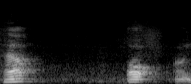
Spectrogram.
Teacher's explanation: sebab dia ada syaddah, maka kita akan tahan dan melantun qalqalah itu sampai kadar 2 harakat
